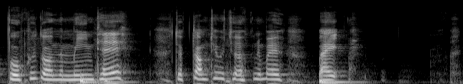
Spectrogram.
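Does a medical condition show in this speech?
Yes: profound deafness, cochlear implant; learned to listen through implant, sign language learned around age 16; getting tired, following conversations exhausting; learned to talk before sign language, speaks to hearing people, signs to deaf people.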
